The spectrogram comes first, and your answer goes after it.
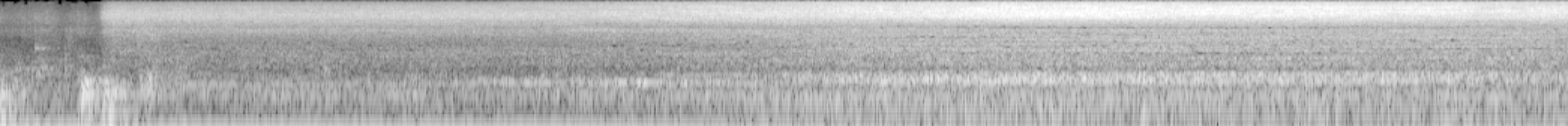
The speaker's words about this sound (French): Et donc là, vous allez faire chauffer de l'eau chaude.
